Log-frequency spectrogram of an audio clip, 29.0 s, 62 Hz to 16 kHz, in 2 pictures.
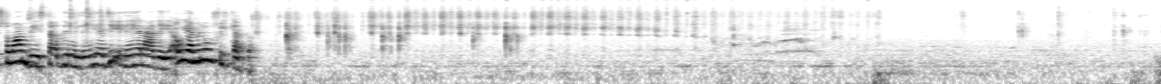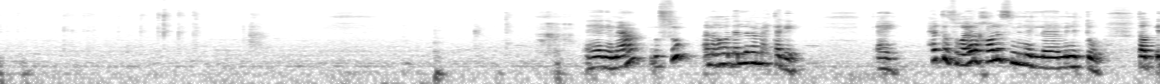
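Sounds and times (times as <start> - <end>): garlic rasping on a grater: 3.2 - 11.0.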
